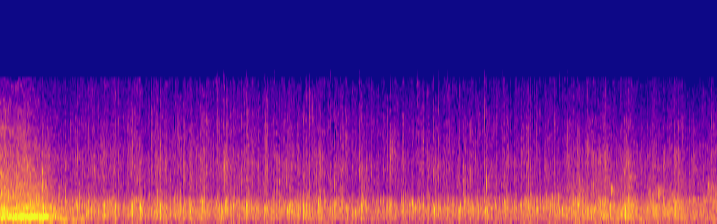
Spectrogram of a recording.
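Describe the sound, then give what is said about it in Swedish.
Congregation applause during a Livets Ord church service: a steady, even patter of many hands that starts slightly louder and then holds for about nine seconds. “Ska vi bara ge en stor, stor applåd när du kommer upp och betjänar det här.”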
